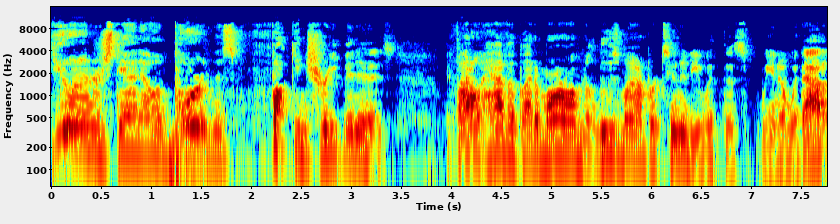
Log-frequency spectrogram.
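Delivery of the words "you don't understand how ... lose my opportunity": put-on heated yelling, high-pitched. Retelling a fight where both were yelling: imitating own past yelling. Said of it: "yelling at each other".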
